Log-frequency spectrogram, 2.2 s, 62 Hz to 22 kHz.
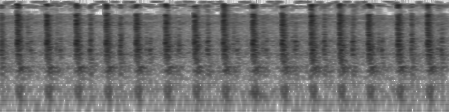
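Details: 2012 Nissan Altima 2.5 L engine knocking at idle: sharp, even knocks about seven per second from the bottom end; connecting rod bearing suspected, not confirmed.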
